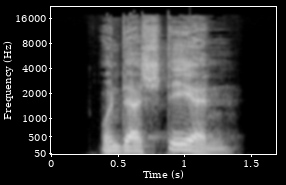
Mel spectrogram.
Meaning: 1. [with dative] to be subordinate to 2. to dare, to have the audacity
- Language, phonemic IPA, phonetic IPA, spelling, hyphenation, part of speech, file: German, /ʊntɐˈʃteːən/, [ʊntɐˈʃteːən], unterstehen, un‧ter‧ste‧hen, verb, De-unterstehen.ogg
